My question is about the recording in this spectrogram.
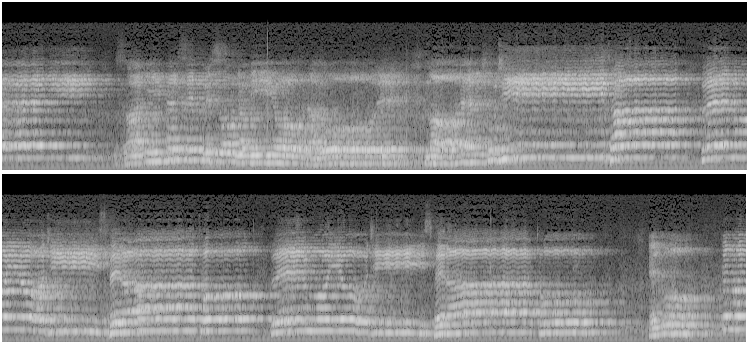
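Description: A man singing solo into a microphone through a PA system, in long phrases of sustained notes, some with vibrato, with short breath pauses between phrases.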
